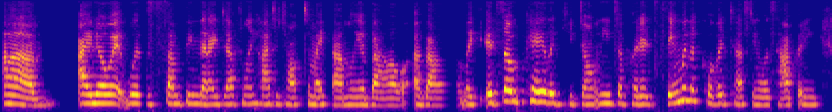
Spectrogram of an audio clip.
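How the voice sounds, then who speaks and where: Against a quiet background, a woman speaks at a very fast pace with a fairly high pitch and fairly even intonation. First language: Spanish. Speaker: immigrant rights activist. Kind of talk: panel discussion. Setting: video call. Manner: halting.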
